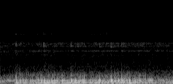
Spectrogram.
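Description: A deep, rumbling creature snore rolls on steadily, low and throaty with a rough, growling texture, echoing through a cave, with no voices present.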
